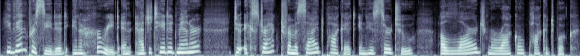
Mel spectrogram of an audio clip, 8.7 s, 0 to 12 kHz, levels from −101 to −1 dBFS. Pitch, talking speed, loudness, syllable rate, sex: 205 Hz, 160 wpm, -17 LUFS, 4.8 syllables/s, female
